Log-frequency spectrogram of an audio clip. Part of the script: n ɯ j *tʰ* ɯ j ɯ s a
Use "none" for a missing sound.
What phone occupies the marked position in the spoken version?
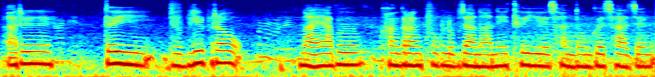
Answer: tʰ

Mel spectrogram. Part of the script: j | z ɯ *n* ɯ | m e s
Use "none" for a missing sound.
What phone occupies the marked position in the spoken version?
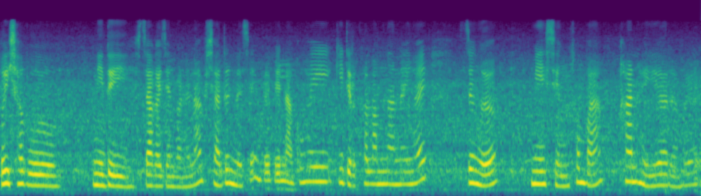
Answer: ŋ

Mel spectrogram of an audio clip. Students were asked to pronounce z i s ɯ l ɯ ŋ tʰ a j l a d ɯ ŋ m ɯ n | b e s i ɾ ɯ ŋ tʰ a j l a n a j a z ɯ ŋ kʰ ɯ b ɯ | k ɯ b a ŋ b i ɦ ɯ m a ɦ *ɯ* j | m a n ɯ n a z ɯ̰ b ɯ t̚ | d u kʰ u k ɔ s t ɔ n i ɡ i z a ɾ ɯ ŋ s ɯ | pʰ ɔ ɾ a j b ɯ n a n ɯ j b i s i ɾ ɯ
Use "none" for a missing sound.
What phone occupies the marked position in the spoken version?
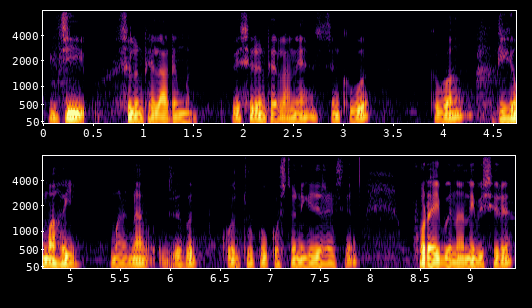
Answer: ɯ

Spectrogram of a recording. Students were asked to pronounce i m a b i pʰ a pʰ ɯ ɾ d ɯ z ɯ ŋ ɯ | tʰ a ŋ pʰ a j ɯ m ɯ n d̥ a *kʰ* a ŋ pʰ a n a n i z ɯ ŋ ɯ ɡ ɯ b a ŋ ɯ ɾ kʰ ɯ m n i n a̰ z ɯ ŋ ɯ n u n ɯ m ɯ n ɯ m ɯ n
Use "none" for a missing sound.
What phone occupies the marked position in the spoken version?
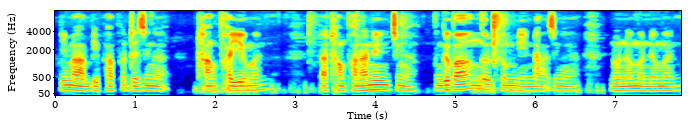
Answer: tʰ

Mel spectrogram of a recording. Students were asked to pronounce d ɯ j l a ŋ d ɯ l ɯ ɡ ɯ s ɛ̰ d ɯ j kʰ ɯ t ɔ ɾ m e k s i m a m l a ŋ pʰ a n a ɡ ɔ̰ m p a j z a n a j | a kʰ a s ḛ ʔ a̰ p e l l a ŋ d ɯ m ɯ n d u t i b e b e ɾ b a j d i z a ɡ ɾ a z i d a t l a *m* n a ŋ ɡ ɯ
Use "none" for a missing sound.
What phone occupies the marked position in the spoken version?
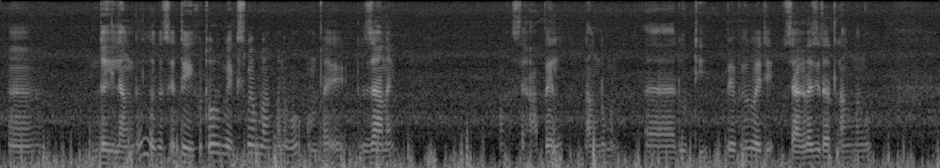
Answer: ŋ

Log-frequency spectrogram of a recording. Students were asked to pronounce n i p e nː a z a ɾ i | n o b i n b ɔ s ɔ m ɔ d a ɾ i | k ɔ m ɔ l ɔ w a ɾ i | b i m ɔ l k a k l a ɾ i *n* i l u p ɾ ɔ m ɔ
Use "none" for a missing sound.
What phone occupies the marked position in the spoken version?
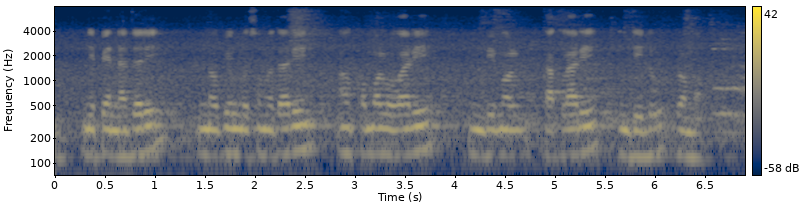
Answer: d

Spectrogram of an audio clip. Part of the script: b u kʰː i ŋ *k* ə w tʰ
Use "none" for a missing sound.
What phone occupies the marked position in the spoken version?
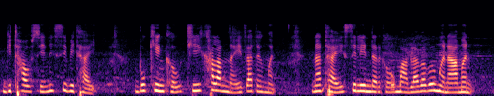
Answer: kʰ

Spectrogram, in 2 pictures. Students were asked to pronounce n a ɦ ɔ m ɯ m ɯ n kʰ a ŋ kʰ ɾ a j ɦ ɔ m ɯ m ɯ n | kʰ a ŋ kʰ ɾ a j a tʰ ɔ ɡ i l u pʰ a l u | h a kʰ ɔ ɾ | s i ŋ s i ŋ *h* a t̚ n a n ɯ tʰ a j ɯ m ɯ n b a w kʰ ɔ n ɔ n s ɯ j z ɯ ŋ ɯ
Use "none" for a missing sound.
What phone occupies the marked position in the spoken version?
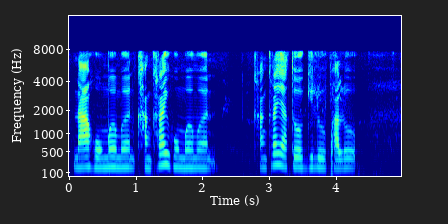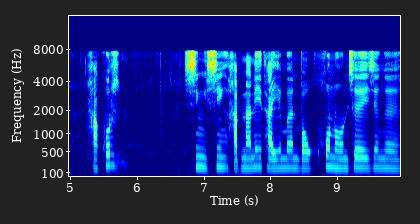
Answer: h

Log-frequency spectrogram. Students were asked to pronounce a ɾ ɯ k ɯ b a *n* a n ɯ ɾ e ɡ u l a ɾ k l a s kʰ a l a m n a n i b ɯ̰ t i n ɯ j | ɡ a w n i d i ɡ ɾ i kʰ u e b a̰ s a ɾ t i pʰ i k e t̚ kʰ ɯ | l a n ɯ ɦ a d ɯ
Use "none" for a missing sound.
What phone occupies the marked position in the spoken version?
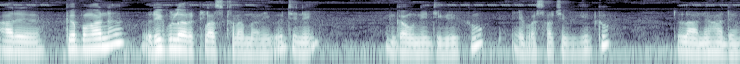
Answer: ŋ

